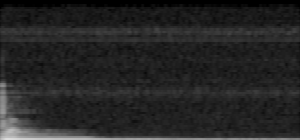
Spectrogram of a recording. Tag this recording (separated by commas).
Guitar, Plucked string instrument, Music, Musical instrument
